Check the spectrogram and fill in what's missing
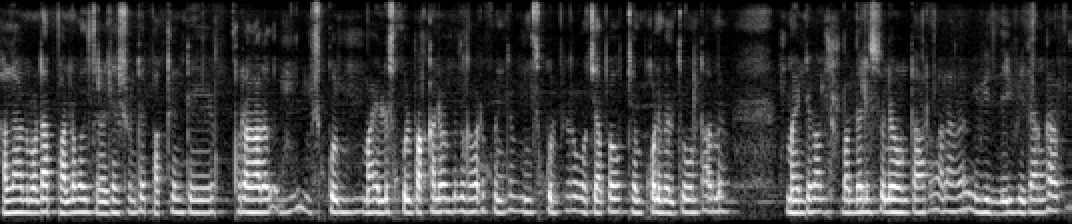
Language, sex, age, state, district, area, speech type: Telugu, male, 18-30, Telangana, Vikarabad, urban, spontaneous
